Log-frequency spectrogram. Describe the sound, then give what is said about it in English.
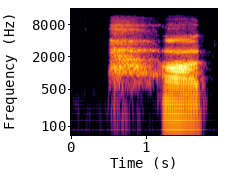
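A long breath out before a breath-holding contest, starting as an airy exhale and ending in a voiced, sighing tail, loud and alone. “When you said lung and you breathe it out.”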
